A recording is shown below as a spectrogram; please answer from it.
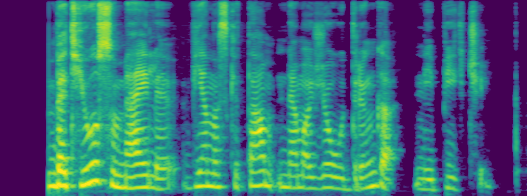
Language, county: Lithuanian, Šiauliai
